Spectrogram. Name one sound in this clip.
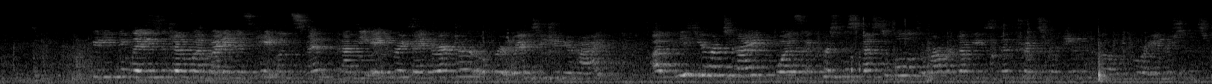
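A young woman speaks calmly through a microphone in a large hall.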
